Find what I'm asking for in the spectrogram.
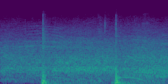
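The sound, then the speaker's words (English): A wrestler's chokeslam drives an opponent onto the ring at a professional wrestling event. Two heavy thuds stand out over steady crowd noise. “Choke slam.”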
